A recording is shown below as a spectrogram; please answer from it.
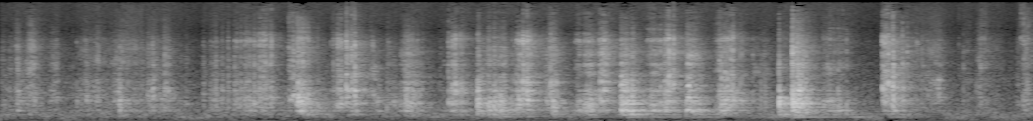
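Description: Small scissors snipping through kraft cardstock in a run of short, irregular cuts. The card rustles as it is handled.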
